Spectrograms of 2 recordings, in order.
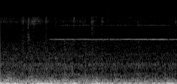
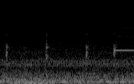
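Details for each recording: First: Chery Tiggo 7, cold in the morning, while driving with the brake pedal pressed slowly: thin steady high-pitched squeal lasting over a second; brake squeal, source still being investigated. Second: Chery Tiggo 7 with genuine brake pads after about 600 km, slow parking roll: only the parking sensor pipping about every 0.4 s; pads work softly with no squeal, scrape or rattle.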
